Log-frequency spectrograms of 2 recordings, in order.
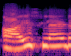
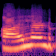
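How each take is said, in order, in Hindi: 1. l से पहले s की आवाज़ सुनाई देती है। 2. l से पहले s की आवाज़ सुनाई नहीं देती। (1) "ये आइसलैंड नहीं पढ़ा जाएगा" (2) "ये आइलैंड पढ़ा जाएगा"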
